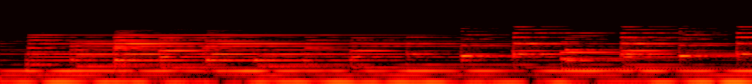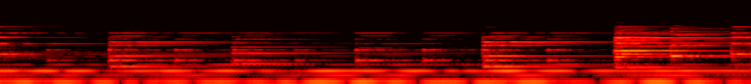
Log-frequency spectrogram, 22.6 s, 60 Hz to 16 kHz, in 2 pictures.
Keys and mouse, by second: 3.3 ctrl+alt+click, 3.8 alt+shift+click, 5.5 click, 6.9 ctrl+alt+click, 7.6-9.9 alt+shift+drag, 9.9 ctrl+s, 10.4-12.4 ctrl+alt+drag, 12.1 Tab, 12.4 typing, 12.5-14.8 ctrl+alt+drag, 14.8 typing, 15.1-16.9 drag, 17.2 shift+s, 17.9-18.9 drag, 18.9 Tab, 20.0-22.5 drag, 20.1 typing.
